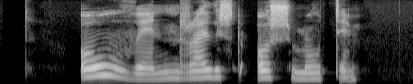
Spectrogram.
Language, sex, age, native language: Icelandic, female, 9, Icelandic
